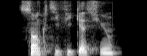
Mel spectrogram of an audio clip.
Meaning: sanctification
- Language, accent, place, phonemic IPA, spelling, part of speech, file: French, France, Lyon, /sɑ̃k.ti.fi.ka.sjɔ̃/, sanctification, noun, LL-Q150 (fra)-sanctification.wav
